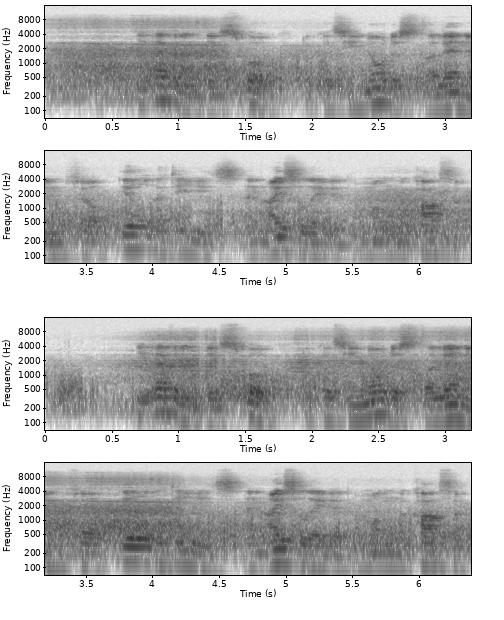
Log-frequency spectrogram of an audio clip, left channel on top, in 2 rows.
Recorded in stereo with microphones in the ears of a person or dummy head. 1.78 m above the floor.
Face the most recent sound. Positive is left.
turn(degrees=0)  # may be behind; listen again after turning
